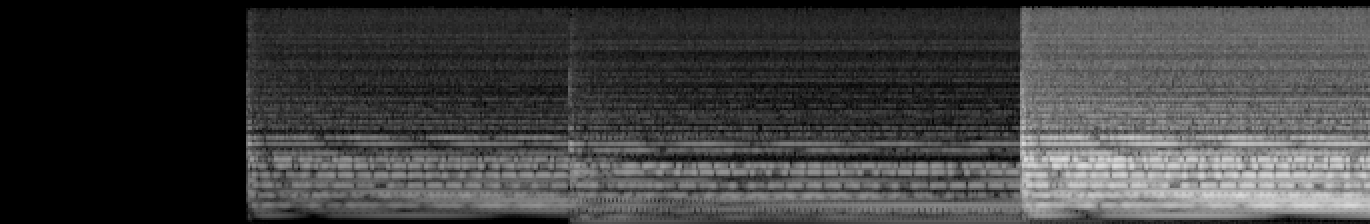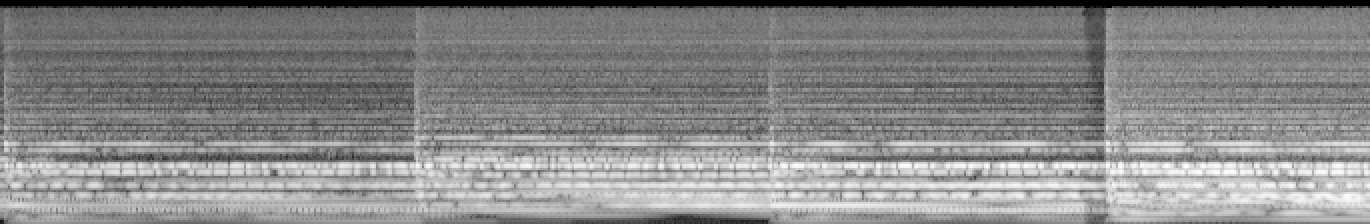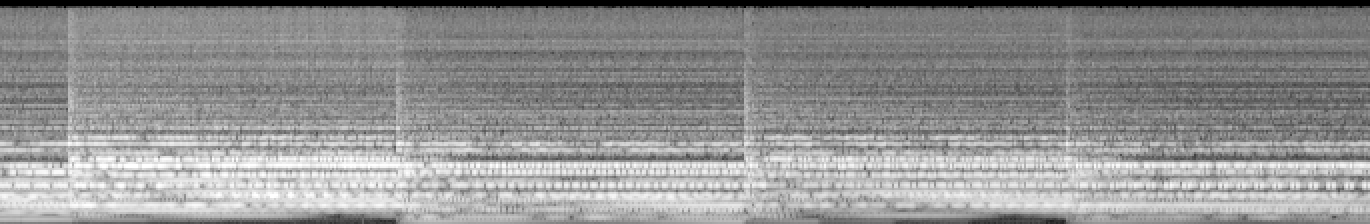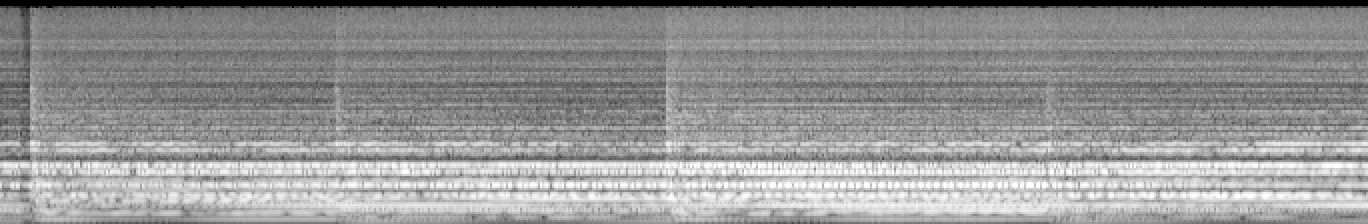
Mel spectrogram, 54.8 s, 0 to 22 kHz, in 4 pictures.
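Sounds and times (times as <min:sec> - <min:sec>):
world instruments playing: 0:11.4 - 0:54.7.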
